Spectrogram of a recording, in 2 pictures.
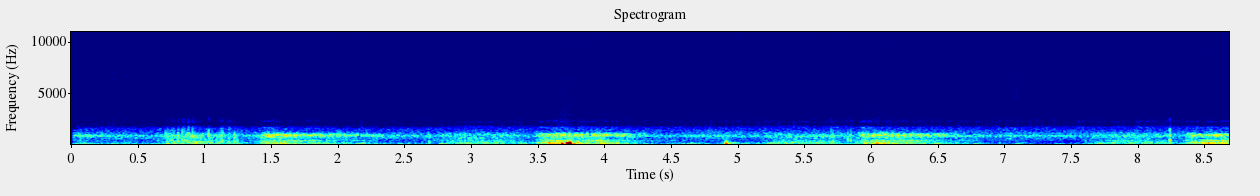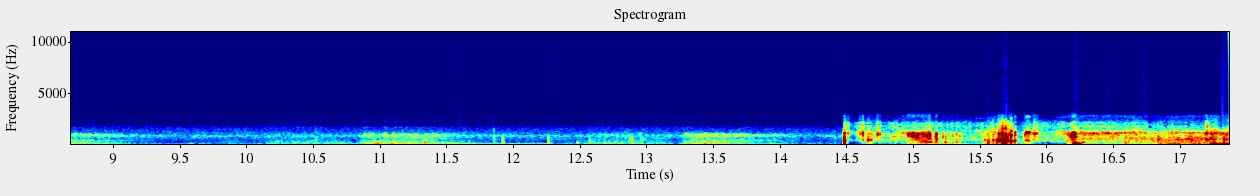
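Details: Real patient: rattling tracheal breaths with crackles and low rumbling rhonchi, then a burst of loud coughs.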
